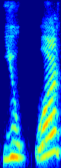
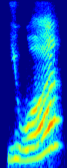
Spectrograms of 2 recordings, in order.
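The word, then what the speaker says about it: 유월: karena dia ada pengecualian bukan you work tapi You are bukan sip wall tapi Seaworld oke lalu untuk pengucapan lidah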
